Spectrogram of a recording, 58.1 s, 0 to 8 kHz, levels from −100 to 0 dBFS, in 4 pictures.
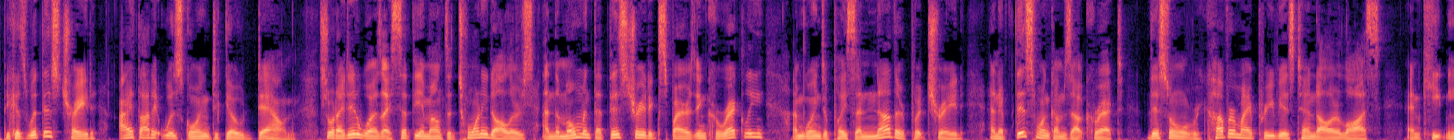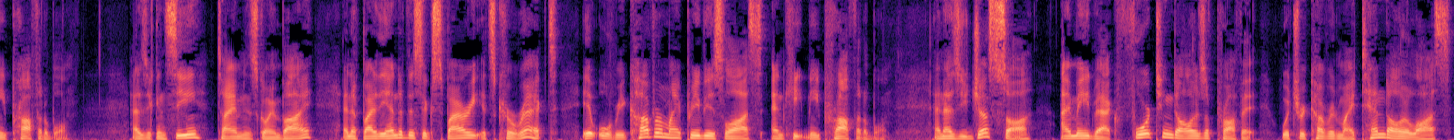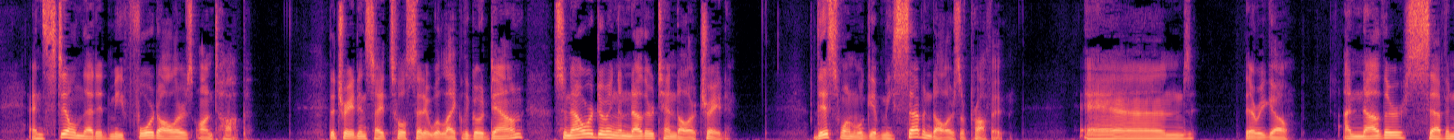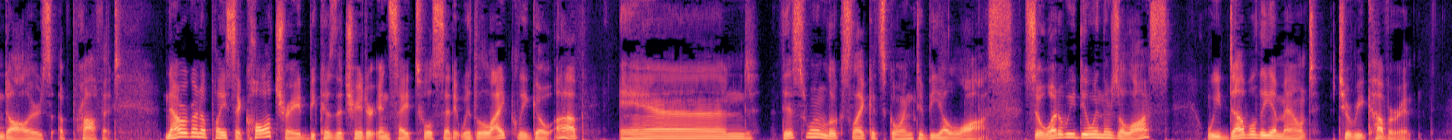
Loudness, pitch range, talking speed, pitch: -18 LUFS, 105-140 Hz, 190 wpm, 120 Hz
